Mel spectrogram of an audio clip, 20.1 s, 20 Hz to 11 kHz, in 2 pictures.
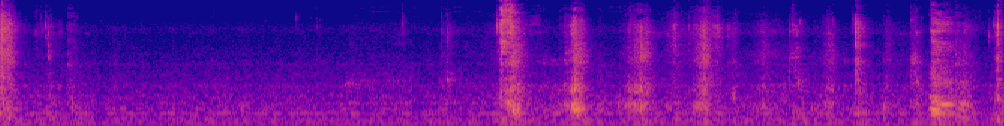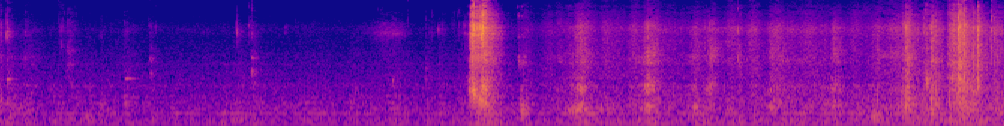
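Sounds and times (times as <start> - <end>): person chewing food: 3.9 - 11.8, 14.0 - 20.0.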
